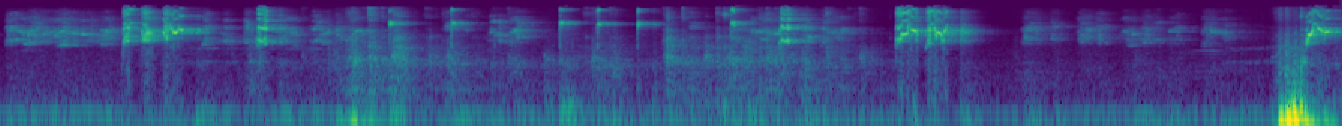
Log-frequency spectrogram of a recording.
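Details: A green pair of Fischer's lovebirds chirping in scattered bursts: shrill high squeaks and twitters separated by quieter gaps and rustling, with a loud harsh burst at the end.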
